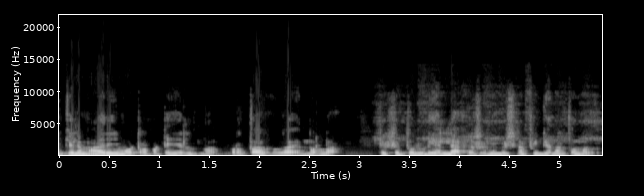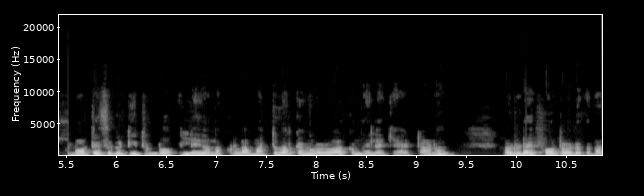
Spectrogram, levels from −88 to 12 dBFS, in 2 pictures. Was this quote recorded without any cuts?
no; 1 cut; at 5.5 s

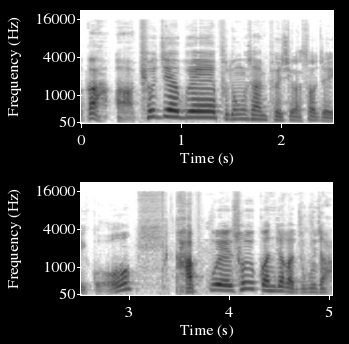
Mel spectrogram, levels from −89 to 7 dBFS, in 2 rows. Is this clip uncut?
yes; 0 cuts

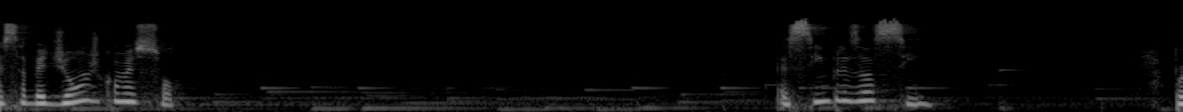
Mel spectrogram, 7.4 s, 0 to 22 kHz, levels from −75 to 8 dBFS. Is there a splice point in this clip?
no; 0 cuts

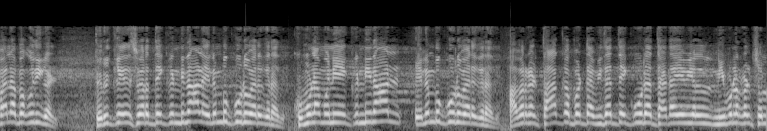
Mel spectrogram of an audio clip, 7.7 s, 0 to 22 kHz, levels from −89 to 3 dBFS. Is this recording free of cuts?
no; 1 cut; at 5.0 s

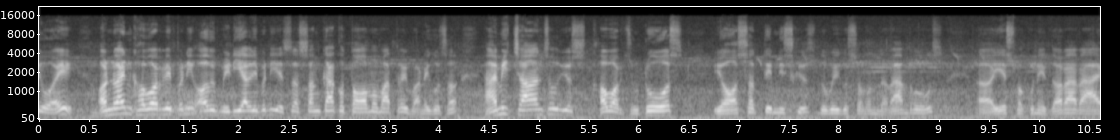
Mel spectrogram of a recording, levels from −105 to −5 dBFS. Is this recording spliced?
no; 0 cuts

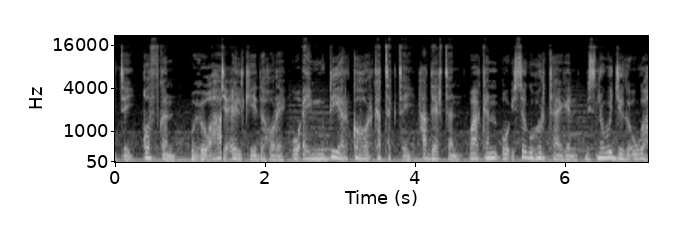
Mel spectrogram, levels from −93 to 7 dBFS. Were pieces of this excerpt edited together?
yes; 2 cuts; at 1.4 s, 4.0 s

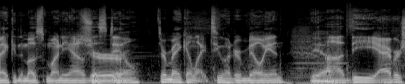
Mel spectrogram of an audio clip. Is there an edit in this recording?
no; 0 cuts

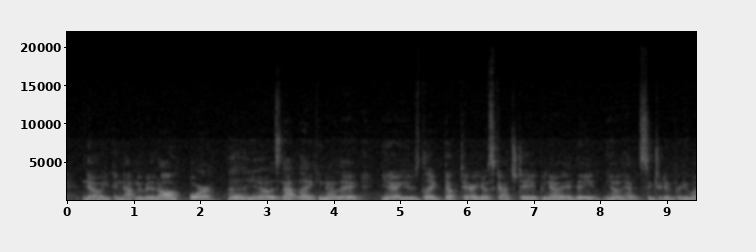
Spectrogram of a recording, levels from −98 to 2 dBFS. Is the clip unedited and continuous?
yes; 0 cuts

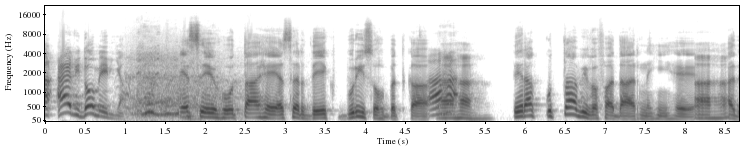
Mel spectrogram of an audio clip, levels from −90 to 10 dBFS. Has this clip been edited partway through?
yes; 1 cut; at 1.7 s

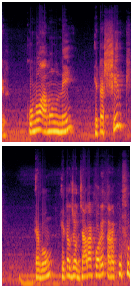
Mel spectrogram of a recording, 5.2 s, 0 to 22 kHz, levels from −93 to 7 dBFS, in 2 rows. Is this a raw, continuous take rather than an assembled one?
yes; 0 cuts

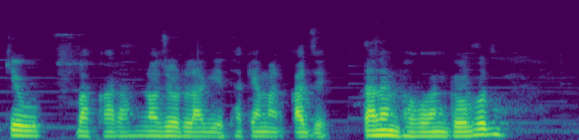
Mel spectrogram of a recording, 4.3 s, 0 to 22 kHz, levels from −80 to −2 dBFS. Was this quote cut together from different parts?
no; 0 cuts

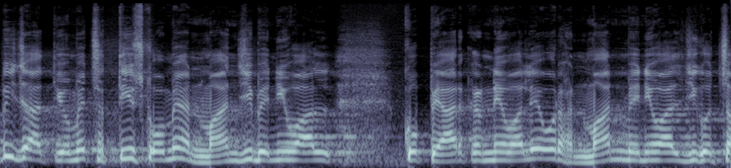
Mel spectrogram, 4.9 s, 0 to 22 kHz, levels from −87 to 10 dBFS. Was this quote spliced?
no; 0 cuts

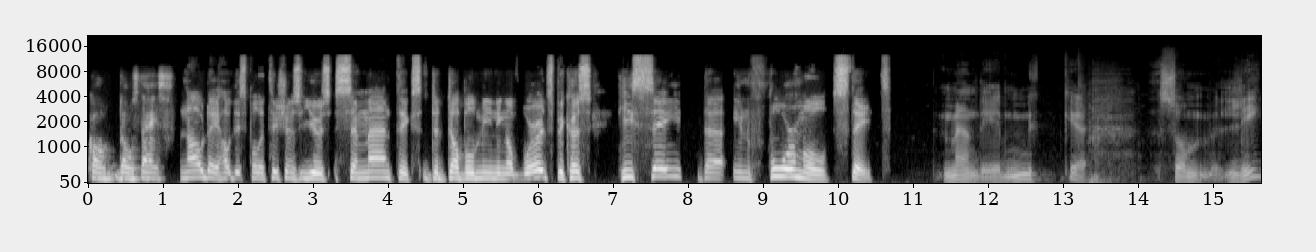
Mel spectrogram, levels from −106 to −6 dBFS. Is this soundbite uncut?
no; 1 cut; at 1.2 s

